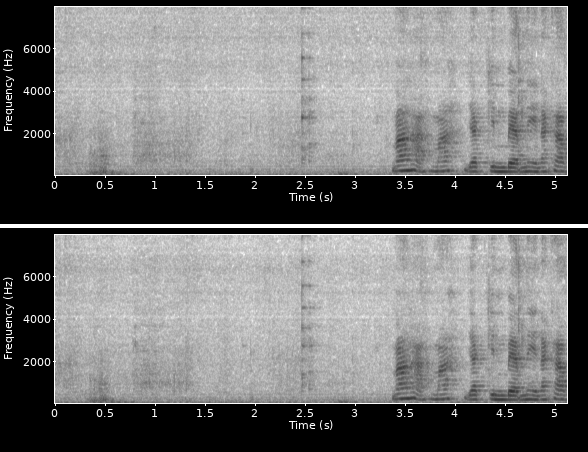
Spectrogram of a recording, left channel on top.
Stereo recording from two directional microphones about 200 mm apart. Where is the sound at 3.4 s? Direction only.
20° right (ahead or behind).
